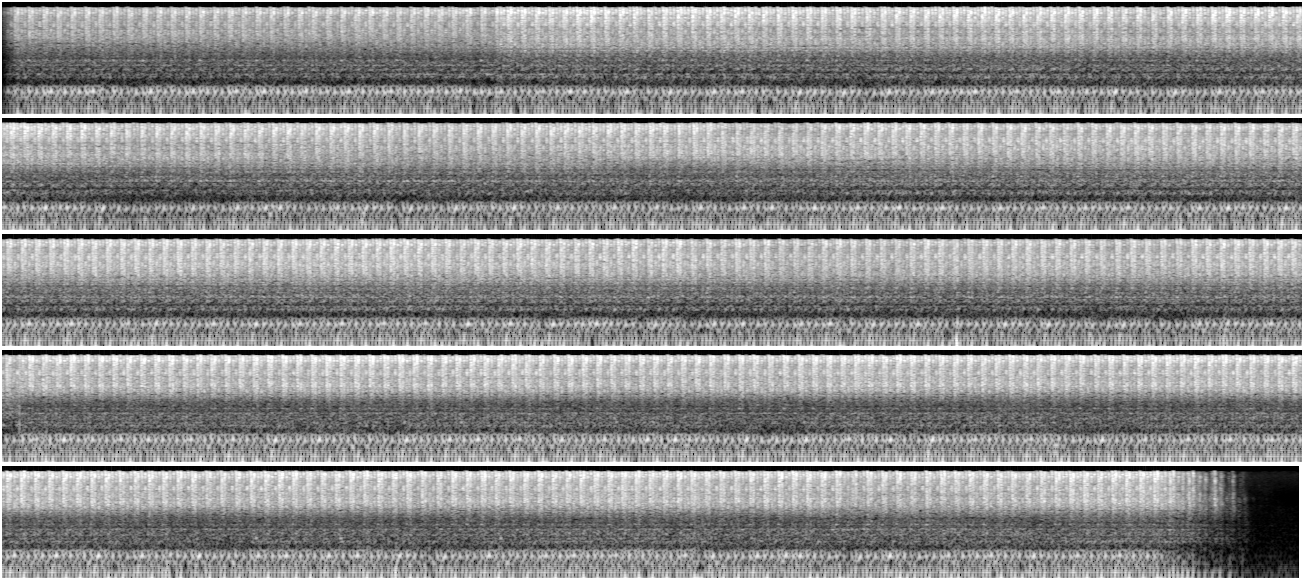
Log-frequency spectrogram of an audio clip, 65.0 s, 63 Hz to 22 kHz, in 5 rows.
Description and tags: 1977 VW Volkswagen Fusca Motor
1977, Auto, Car, engine, Fusca, Ignition, MOTOR, start, VW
